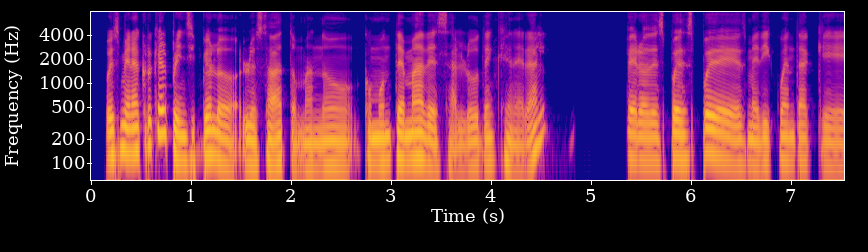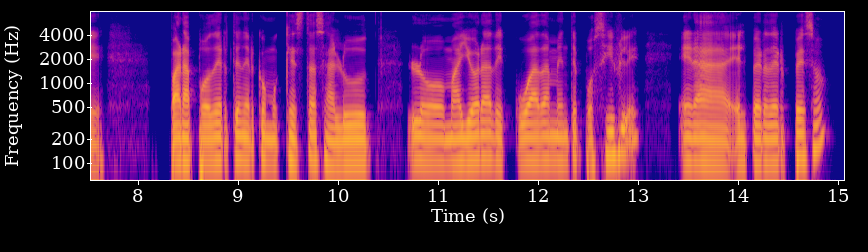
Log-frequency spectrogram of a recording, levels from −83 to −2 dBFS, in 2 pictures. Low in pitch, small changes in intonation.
Yes: low, 105 Hz; narrow, 2.1 semitones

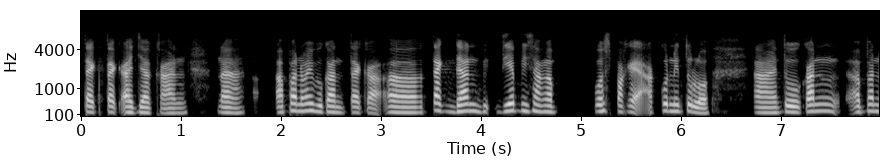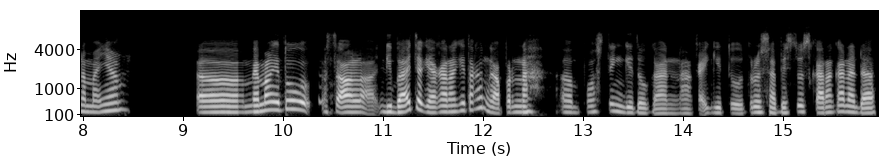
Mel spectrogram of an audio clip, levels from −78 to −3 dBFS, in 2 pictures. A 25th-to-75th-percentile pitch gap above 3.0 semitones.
Yes: average, 3.4 semitones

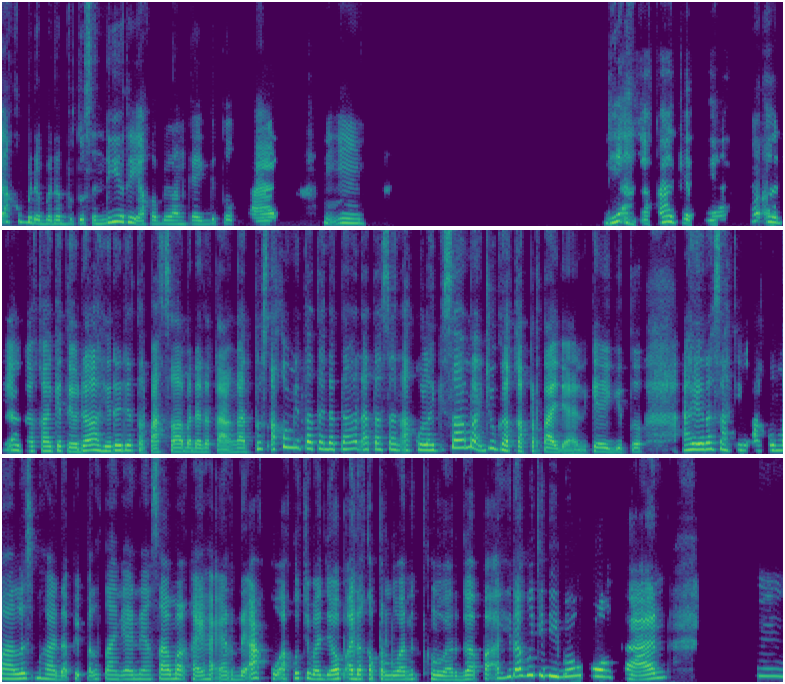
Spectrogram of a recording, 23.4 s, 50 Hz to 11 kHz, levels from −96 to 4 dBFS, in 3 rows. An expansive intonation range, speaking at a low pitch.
No: wide, 5.8 semitones; high, 230 Hz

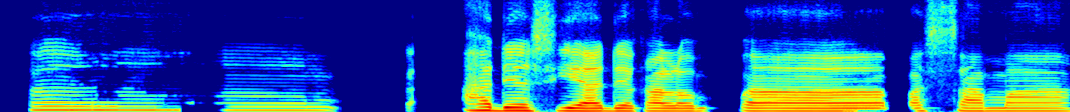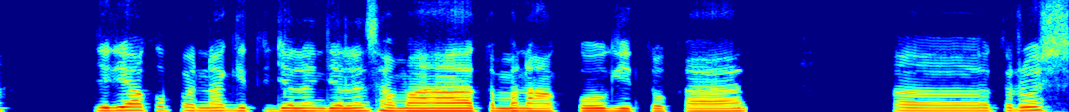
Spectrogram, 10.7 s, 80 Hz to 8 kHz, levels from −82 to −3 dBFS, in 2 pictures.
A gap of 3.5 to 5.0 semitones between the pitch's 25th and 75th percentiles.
No: average, 3.1 semitones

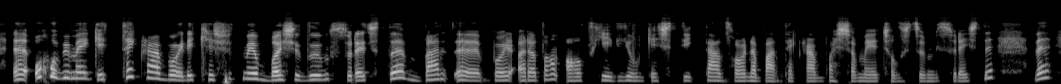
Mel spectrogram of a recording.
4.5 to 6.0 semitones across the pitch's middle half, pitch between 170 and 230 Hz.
Yes: wide, 5.5 semitones; high, 190 Hz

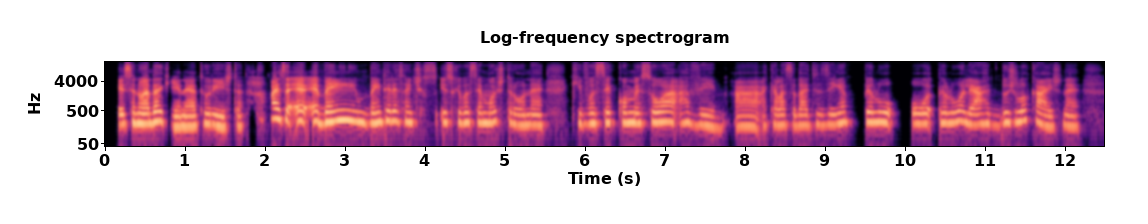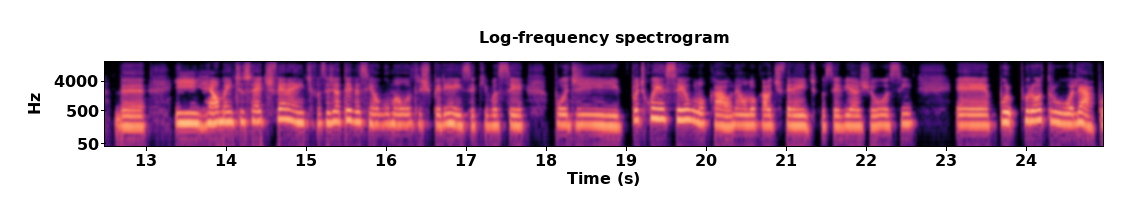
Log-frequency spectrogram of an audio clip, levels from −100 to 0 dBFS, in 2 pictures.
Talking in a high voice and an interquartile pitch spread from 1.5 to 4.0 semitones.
Yes: high, 210 Hz; average, 3.4 semitones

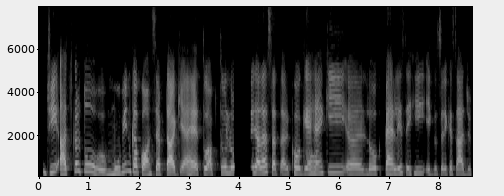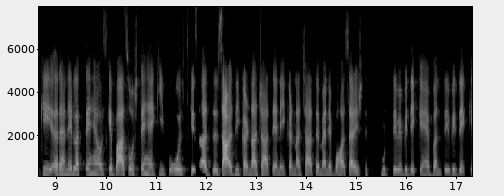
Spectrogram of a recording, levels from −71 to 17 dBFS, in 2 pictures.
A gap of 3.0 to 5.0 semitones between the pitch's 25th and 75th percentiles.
Yes: average, 3.3 semitones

